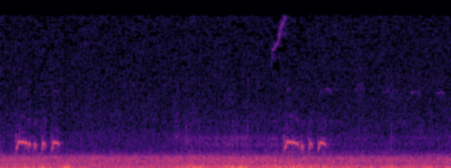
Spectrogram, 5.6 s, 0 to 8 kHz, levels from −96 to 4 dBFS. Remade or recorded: recorded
